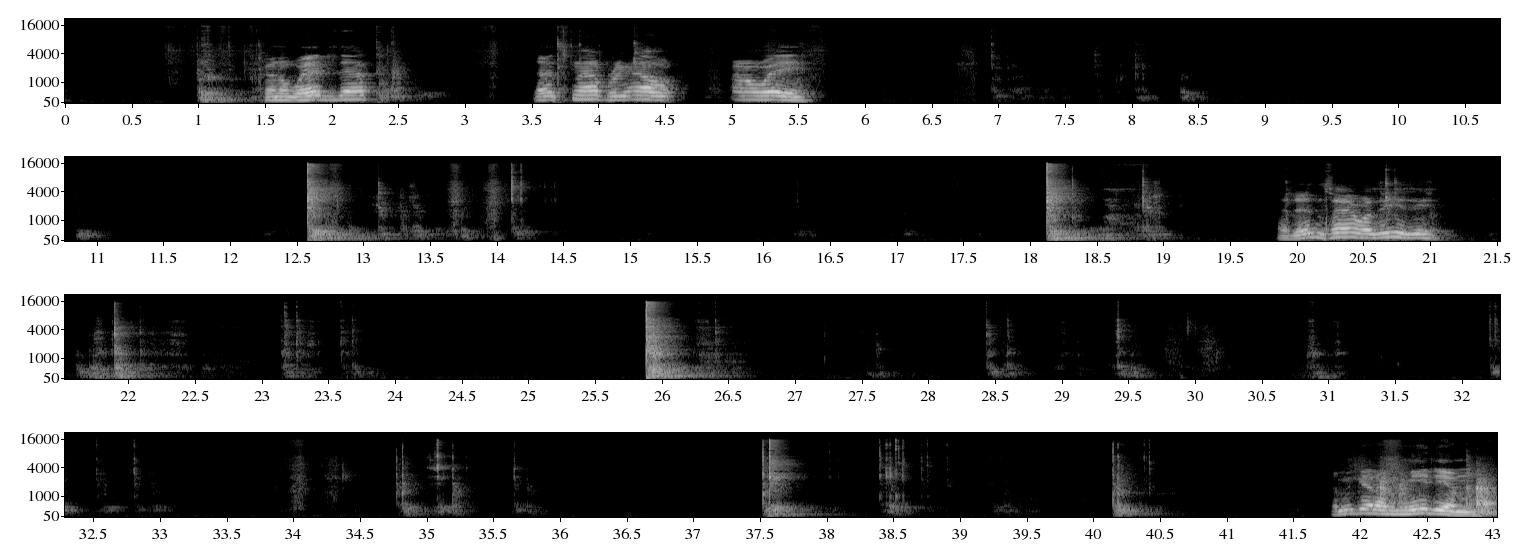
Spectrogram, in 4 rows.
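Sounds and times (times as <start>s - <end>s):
screwdriver clicking and scraping on steel: 34.2s - 36.0s, 37.5s - 39.5s.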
